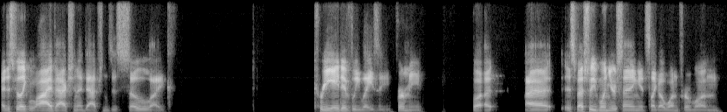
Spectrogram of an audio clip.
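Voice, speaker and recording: A man's voice: low-pitched, a little slow, long pauses, sharp tone. A man on a podcast panel, arguing his opinions casually with some swearing.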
